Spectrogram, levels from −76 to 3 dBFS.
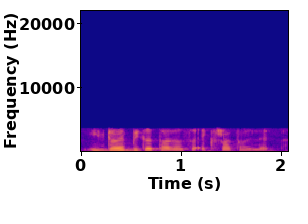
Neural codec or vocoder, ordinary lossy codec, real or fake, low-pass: none; none; real; 3.6 kHz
